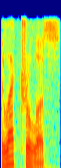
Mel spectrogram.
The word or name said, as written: electroless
